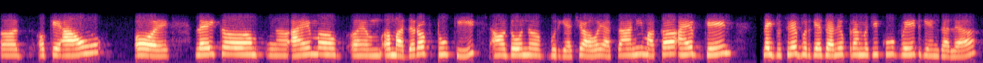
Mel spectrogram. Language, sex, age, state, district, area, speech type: Goan Konkani, female, 30-45, Goa, Quepem, rural, conversation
